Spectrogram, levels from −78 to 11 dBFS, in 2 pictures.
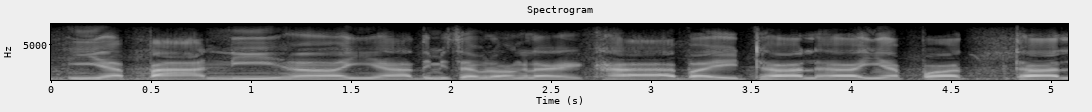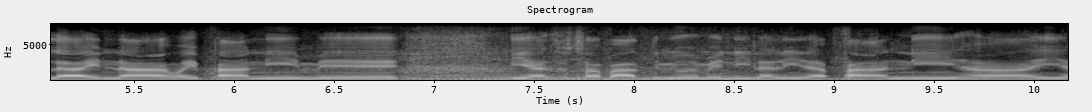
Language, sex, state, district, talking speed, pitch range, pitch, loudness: Bajjika, male, Bihar, Vaishali, 165 wpm, 105-115 Hz, 110 Hz, -19 LUFS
